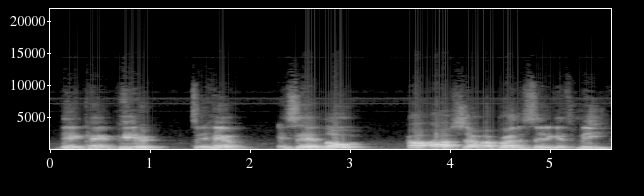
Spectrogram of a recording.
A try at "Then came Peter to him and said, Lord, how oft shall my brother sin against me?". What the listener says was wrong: You kind of went a little fast. Slow it down just a little bit.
